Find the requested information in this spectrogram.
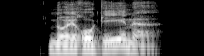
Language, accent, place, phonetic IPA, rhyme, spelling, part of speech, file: German, Germany, Berlin, [nɔɪ̯ʁoˈɡeːnə], -eːnə, neurogene, adjective, De-neurogene.ogg
- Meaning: inflection of neurogen: 1. strong/mixed nominative/accusative feminine singular 2. strong nominative/accusative plural 3. weak nominative all-gender singular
